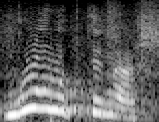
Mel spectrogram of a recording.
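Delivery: high, excited exclamations; изумлённый восторг. Real, not acted. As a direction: cry out in real amazement. Watching crocodiles being fed. (восторженные возгласы изумления)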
